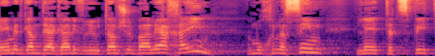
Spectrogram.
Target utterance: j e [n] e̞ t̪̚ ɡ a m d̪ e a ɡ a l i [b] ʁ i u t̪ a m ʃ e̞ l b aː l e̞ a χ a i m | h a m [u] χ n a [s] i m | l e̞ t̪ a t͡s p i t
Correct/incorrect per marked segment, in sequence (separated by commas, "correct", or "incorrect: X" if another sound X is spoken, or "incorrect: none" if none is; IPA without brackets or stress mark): incorrect: m, incorrect: v, correct, correct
